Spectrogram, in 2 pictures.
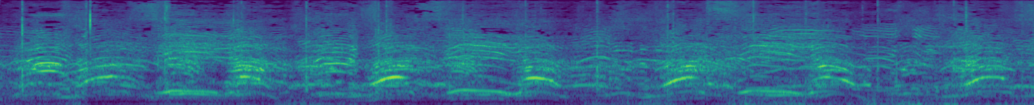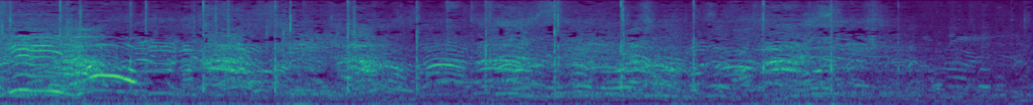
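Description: A large outdoor crowd of men and women sings together loudly.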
